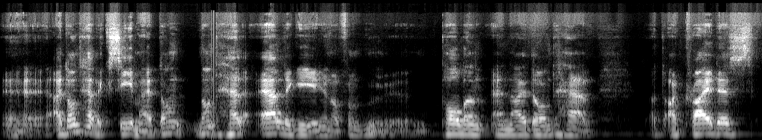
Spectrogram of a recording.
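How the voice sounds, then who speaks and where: Swedish guy hosting a live q&a, lowish voice, talks real slow and halting, hunting for english words. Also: creaky, darkish tone. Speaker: livestream host. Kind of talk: casual live stream Q&A.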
